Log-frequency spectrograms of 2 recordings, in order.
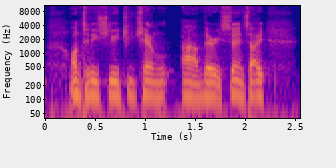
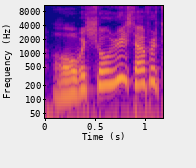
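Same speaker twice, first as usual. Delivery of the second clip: Bruce Wayne voice; 7 semitones higher, 5 dB louder than usual. Retold or imitated. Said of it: "he goes from being like a".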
